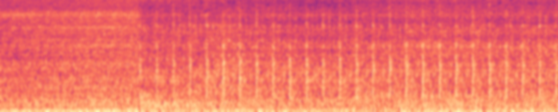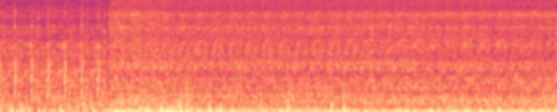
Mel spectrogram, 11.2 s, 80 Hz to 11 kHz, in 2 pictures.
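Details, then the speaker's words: 2009 Chevrolet Duramax LMM dually, 59,945 miles, idling in Drive on the brake after injector cleaner and cetane. A sharp, even ticking knock about three a second sits over the diesel clatter, reduced from before; #5 injector suspected, diesel injector knock. "I'll put on the brake a little bit of knock I got okay Oh a little bit of a knock but did this it's very cool not nearly as bad"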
